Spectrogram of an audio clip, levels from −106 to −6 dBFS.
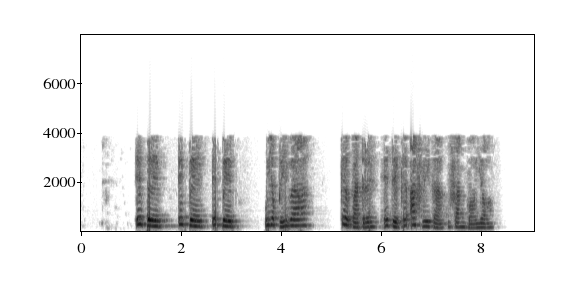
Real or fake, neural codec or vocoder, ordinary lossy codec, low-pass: real; none; AAC, 16 kbps; 7.2 kHz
